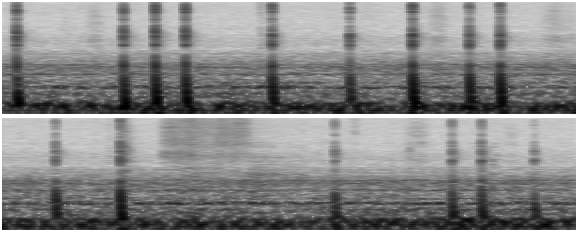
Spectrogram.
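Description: Stylus tip tapping and ticking on a tablet's glass screen while equations are handwritten: quiet, irregular clicks, about three or four a second, with a brief soft scratch of a stroke about four seconds in.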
